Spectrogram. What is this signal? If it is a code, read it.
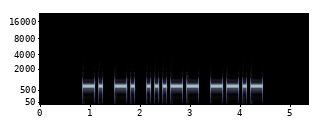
Morse code, heard as a keyed tone, about 15 wpm, 700 Hz. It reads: NN3Q
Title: USA Call Signs - 4 Characters - 8x Character Spacing - 15wpm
